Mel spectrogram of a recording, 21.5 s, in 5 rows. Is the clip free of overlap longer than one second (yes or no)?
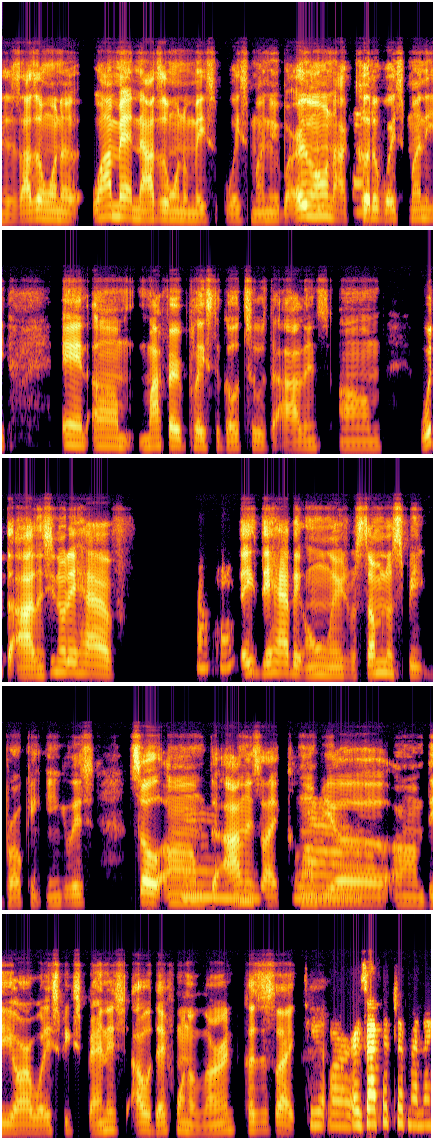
no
